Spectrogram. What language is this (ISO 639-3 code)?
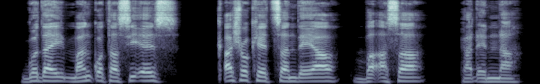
gof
